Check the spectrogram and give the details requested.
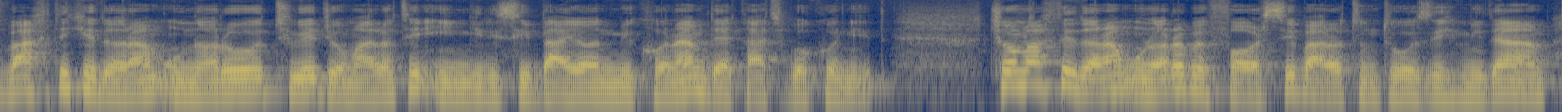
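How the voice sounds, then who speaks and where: A man from Iran leads an English lesson with a mellow, darker voice. He talks in a friendly, conversational way and explains points through everyday examples. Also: mid-range voice. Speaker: English teacher.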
